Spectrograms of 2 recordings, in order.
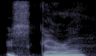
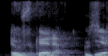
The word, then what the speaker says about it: Euskera: Is it Euskara? Euskera. Yes. Okay. Yeah. Euskera. So actually, Basque Country, right, is the country of the Basque, and Basque is the direct translation from Euskera, let's say.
